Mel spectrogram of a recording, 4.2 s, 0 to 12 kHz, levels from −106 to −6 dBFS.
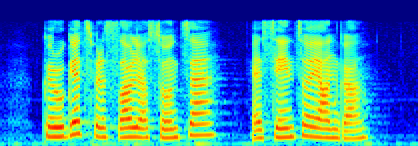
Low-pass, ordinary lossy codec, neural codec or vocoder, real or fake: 7.2 kHz; none; none; real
